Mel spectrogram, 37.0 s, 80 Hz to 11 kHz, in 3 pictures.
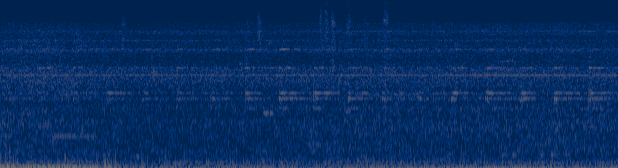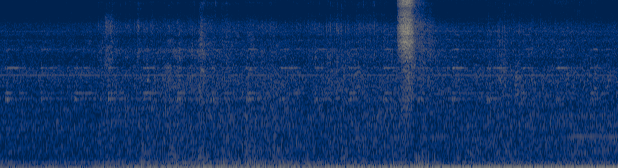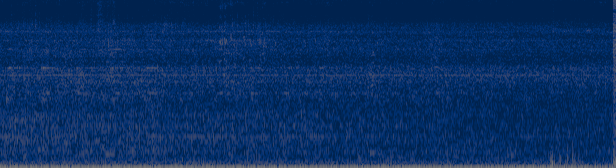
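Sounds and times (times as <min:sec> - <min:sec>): locomotive rumble: 0:00.0 - 0:37.0
brief sharp hiss: 0:20.3 - 0:20.9.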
